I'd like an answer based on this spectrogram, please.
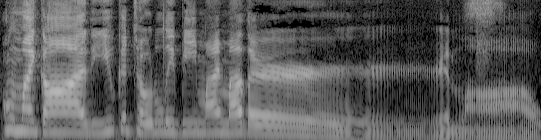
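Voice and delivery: drawn-out, high-pitched mock emotion; mock gushing wail. Girlfriend to her boyfriend's mom, mock gushing.

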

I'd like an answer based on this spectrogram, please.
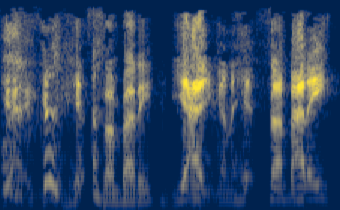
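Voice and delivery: imitating a rapid-fire challenge; mock goading. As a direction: goad him into a fight, hammed-up. Acted goading quarrel.

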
